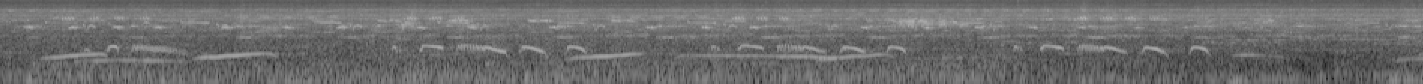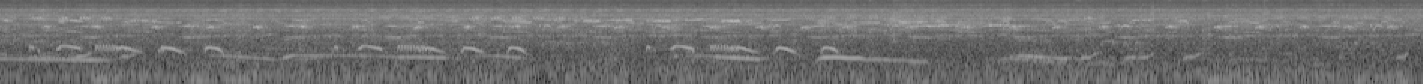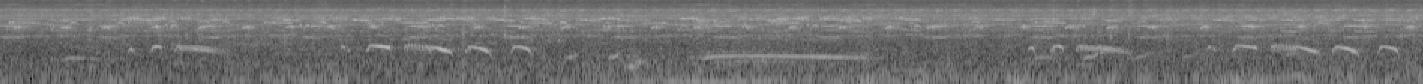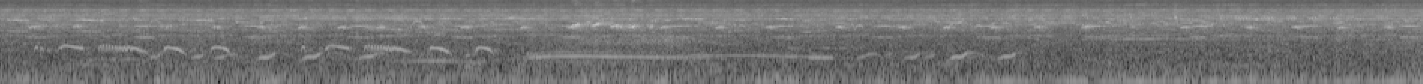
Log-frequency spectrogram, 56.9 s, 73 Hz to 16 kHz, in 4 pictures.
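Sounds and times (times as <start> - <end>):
birds calling low notes: 0.0 - 56.9.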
